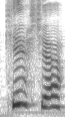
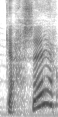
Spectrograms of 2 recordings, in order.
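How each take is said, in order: First: The name is said with a German pronunciation. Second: The name is said with a French pronunciation. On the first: The speaker calls it right. "C'est un nom allemand et on devrait dire Kircher" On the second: The speaker calls it wrong. "on le prononce mal en France"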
